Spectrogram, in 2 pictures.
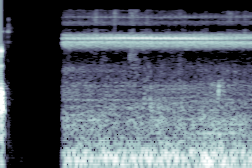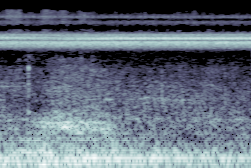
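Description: A faint, steady, high-pitched insect chorus with a low outdoor rumble beneath it, starting about a second in.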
